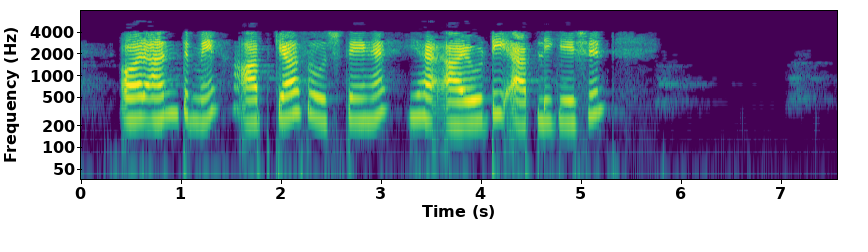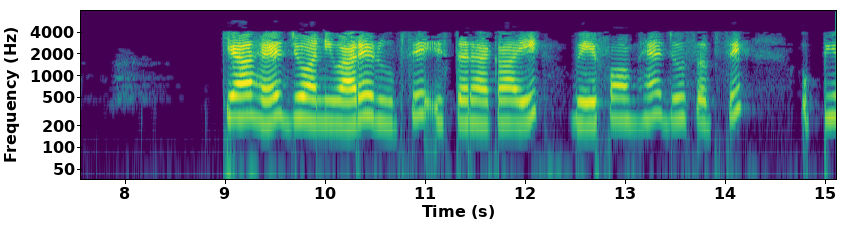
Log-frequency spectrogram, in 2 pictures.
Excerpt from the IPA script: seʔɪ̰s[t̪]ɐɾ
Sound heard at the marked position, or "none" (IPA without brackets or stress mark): t̪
